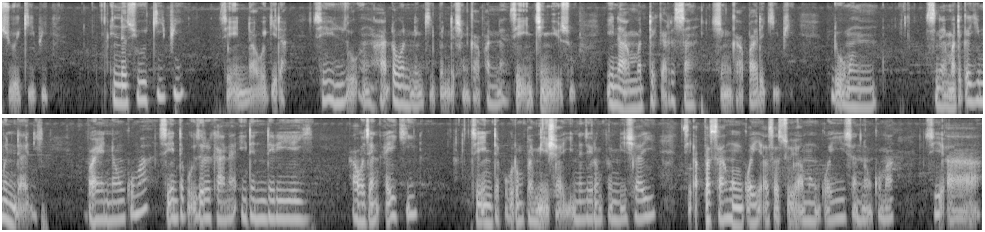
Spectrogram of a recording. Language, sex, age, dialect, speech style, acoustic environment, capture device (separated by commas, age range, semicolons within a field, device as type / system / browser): Hausa, male, 25-34, Nigeria - Kano, happy; relaxed, silence, mobile / Linux / Chrome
